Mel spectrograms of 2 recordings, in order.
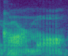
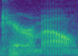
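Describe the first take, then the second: First: The word is said the Indiana way, as 'carmel'. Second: The word is said the non-Indiana way, as 'caramel'. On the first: This is how most Indiana people say it. "They say caramel" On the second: This is how most Indiana people don't say it. "most people don't say caramel"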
